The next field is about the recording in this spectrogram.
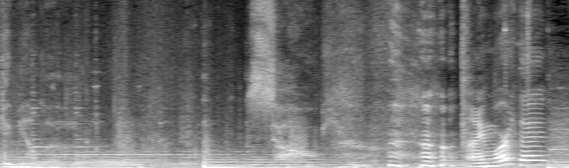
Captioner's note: chuckles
